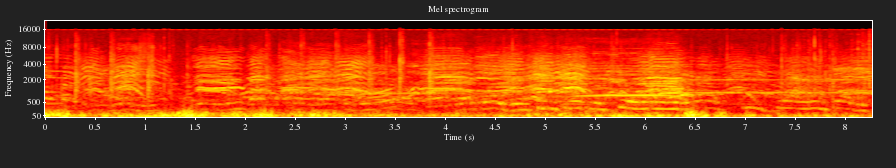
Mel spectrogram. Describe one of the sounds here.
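Young children shout and cheer excitedly outdoors.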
